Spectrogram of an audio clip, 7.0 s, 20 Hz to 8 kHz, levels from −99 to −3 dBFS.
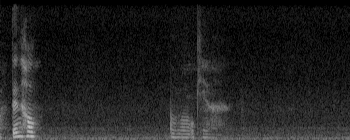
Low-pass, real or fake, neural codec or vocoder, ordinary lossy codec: none; real; none; none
